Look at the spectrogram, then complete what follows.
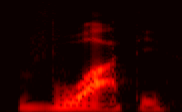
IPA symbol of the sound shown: vu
